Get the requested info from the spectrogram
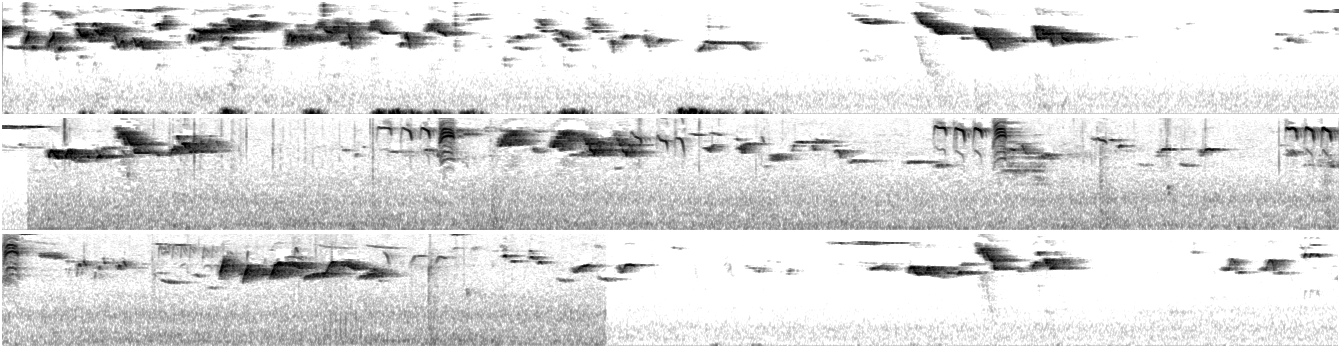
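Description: Songbirds singing in many short, high, quick chirping phrases. A few low thumps sound in the first few seconds, and a faint background hiss comes in about ten seconds in and cuts off suddenly near twenty-five seconds.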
